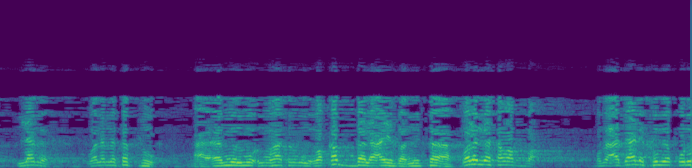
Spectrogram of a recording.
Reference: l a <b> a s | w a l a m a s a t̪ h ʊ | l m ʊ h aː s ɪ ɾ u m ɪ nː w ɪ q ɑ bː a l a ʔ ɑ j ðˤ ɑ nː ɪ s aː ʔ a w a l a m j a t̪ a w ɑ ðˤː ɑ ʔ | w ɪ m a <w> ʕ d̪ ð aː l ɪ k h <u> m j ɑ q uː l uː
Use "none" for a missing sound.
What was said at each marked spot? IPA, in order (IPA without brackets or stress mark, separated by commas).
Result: m, none, ʊ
